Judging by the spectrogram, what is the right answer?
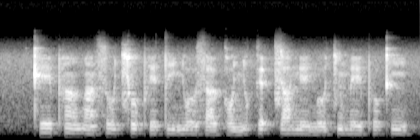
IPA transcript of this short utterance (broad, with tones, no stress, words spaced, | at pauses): kʰe˦pʰã˦ wã˨so˦t͡ɕʰo˦˨ pʰe˨ti˨ɲo˨ʊ̯ sa˨ʊ̯ɡɔ˨ɲɔ˦˨kɛ˦ʔ t͡ɕä˦ ŋe˦˨ɪ̯ŋo˦˨ʊ̯ t͡ɕũ˦˨me˦˨ɪ̯pʰo˦˨kʰĩ˦˨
